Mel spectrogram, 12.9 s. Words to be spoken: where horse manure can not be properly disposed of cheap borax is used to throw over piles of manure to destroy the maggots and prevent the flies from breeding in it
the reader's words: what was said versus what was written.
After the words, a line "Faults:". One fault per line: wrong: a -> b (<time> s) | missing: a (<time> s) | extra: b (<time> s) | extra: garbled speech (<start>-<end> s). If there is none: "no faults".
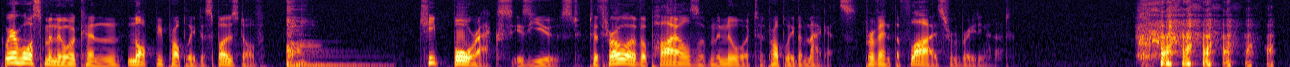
where horse manure can not be properly disposed of cheap borax is used to throw over piles of manure to properly the maggots prevent the flies from breeding in it
Faults:
wrong: destroy -> properly (7.6 s)
missing: and (8.6 s)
